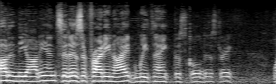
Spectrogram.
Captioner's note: none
